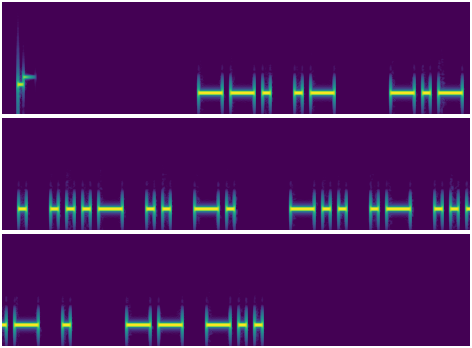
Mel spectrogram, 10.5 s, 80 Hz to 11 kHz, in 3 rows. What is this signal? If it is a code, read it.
Morse code, heard as a keyed tone, about 20 wpm, 700 Hz. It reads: GA KEVIN DAVE MD
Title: K1USN SST QSO Practice - 20wpm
